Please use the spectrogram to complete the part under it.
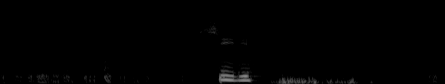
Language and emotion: Russian, neutral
